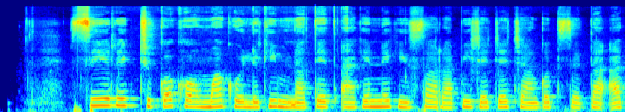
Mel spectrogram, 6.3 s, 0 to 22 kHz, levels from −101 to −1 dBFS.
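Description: From 0.77 s to 3.47 s this speech clip has pre-emphasis left on: the treble lift of an FM 50 µs curve was applied without the matching de-emphasis, so highs sit about 10 dB above 1 kHz at 10 kHz, making the voice thin, bright and sibilant.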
